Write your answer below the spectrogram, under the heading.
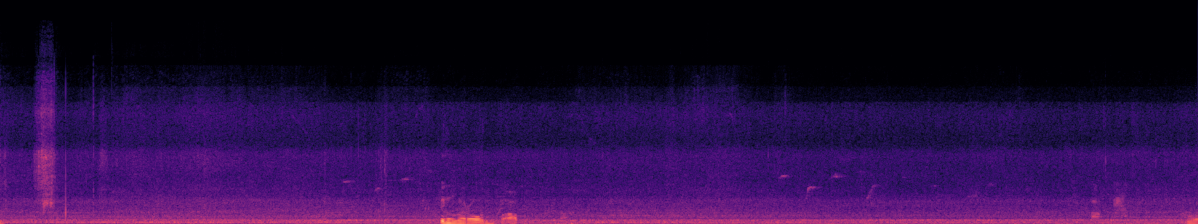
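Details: Honey bees kept by a beekeeper in Cambodia, hum near the honey-storage boxes; a steady low droning buzz runs unbroken through the whole stretch, with a short burst of a man's voice midway and a few faint clicks.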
